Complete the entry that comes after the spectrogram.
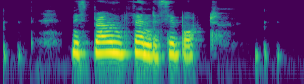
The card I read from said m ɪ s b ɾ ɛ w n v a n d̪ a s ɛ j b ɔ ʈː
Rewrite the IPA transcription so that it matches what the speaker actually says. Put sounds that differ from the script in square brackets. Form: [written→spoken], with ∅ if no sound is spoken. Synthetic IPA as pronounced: m ɪ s b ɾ [ɛ→a] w n v [a→ɛ] n d̪ [a→ə] s ɛ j b ɔ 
